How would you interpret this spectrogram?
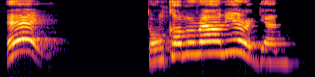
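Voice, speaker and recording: A woman voicing a rude, grumpy male little pig from a children's storybook, curt and dismissive, calling out loudly. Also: high voice, very animated, slow, heavily acted. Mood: angry.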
